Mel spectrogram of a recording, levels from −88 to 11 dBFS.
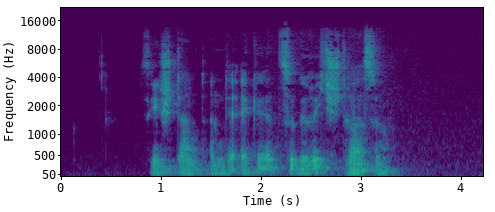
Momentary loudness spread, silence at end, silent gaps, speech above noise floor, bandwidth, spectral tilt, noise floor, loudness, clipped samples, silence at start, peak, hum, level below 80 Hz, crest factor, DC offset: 10 LU; 0.85 s; none; 35 dB; 14.5 kHz; -3.5 dB/octave; -67 dBFS; -32 LUFS; under 0.1%; 0.85 s; -14 dBFS; none; -48 dBFS; 22 dB; under 0.1%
